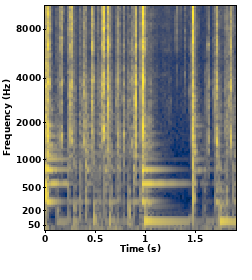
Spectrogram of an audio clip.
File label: KARTH, Indian Traditions; USB Soundscan vol.45; AKAI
